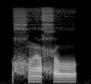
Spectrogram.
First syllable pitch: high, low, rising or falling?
low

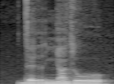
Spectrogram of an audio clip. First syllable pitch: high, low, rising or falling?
low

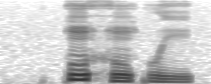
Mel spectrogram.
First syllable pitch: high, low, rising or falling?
high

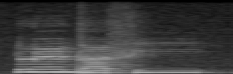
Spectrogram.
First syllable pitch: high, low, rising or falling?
high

